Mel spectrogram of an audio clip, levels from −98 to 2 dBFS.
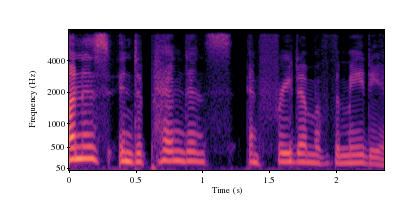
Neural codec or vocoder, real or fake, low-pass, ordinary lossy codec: codec, 16 kHz in and 24 kHz out, 0.4 kbps, LongCat-Audio-Codec, two codebook decoder; fake; 7.2 kHz; Opus, 64 kbps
